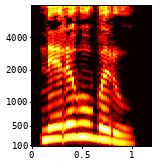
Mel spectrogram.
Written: ನೆರವುಬರು

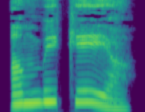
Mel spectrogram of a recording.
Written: ಅಂಬಿಕೇಯ

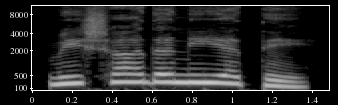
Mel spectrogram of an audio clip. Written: ವಿಷಾದನೀಯತೆ

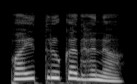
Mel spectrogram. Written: ಪುತ್ರಘಾತಿನಿ

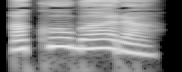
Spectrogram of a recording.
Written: ಅಕೂಬಾರ

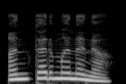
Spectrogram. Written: ಅಂತರ್ಮನನ

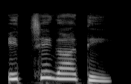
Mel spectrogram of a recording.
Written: ಇಚ್ಚೆಗಾತಿ

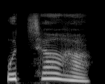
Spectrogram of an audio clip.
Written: ಉಚ್ಛಾಹ

